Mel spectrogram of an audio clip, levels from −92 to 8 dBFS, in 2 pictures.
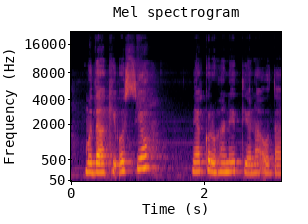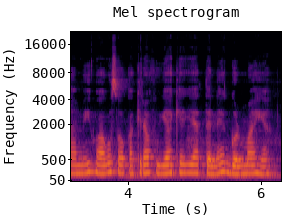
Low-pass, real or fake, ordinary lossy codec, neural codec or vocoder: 19.8 kHz; real; none; none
